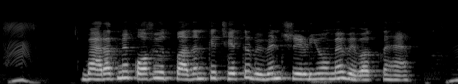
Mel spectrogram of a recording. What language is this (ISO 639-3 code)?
hin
